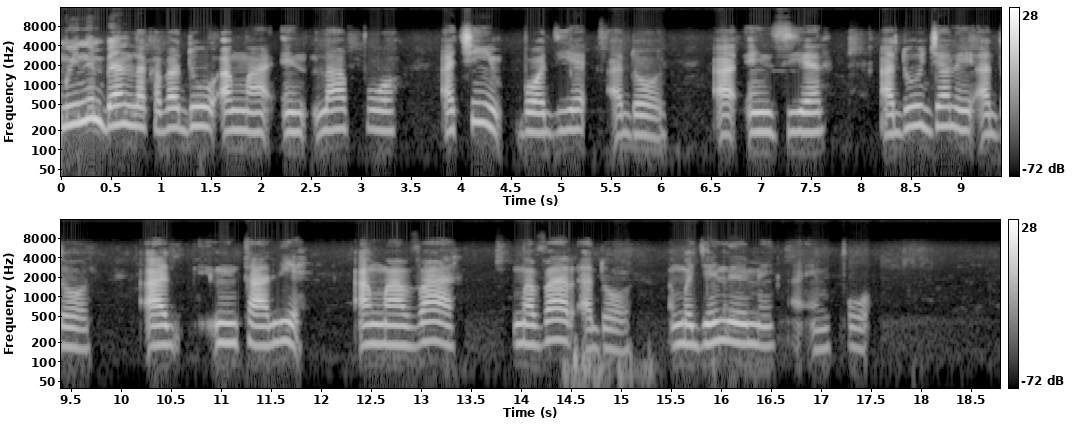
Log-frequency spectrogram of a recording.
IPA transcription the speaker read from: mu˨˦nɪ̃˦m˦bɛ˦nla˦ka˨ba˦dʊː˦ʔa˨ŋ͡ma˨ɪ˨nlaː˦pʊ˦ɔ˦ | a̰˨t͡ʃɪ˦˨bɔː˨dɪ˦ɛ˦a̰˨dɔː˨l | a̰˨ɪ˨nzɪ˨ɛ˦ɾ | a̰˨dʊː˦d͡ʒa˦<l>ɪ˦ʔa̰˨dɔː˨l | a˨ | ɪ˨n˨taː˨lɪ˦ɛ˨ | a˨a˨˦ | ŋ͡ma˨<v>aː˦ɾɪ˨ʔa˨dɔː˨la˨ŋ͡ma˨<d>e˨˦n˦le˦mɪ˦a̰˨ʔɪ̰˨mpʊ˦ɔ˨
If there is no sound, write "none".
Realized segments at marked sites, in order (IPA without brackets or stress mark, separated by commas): l, v, d͡ʒ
